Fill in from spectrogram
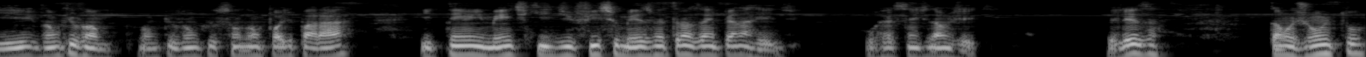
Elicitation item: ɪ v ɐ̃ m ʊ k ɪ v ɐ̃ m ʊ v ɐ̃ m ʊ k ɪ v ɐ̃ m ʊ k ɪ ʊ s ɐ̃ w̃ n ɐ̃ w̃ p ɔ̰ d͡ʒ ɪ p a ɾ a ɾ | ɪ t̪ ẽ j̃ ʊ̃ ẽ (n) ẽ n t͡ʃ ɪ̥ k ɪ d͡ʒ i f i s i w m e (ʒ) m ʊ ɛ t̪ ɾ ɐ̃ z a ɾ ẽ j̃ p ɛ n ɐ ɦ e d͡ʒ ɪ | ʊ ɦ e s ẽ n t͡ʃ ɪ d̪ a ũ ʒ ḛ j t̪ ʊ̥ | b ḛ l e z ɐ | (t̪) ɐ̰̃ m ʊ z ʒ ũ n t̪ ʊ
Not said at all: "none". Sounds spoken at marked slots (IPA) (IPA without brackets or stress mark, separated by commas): m, z, t̪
